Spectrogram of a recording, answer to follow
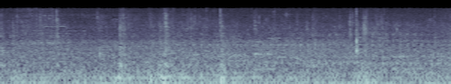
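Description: Wind buffeting the camera microphone outdoors: an uneven low rumble, with a few faint clicks.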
